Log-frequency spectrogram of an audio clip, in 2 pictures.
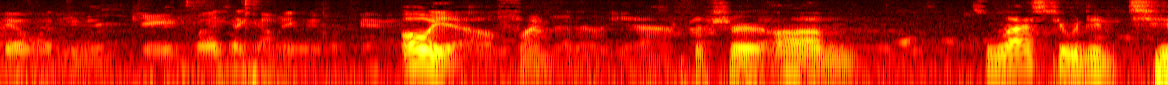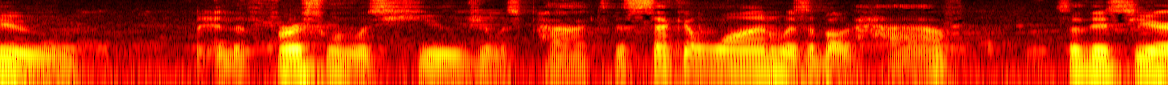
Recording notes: It's our first live show! Recorded during Star Wars Day at Storybook Gardens, right here in London. The interviews we conducted during Star Wars Day at Storybook Gardens. (The audio may be a little rough at points - bear with us as we work out the kinks of recording live!).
